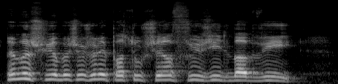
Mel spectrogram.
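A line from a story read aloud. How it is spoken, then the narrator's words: Terrified childlike pleading. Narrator (French): dit alors Totobus, affolé de terreur, avec des gestes de petit enfant qui supplie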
